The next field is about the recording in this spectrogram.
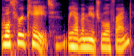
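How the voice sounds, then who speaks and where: Dog trainer lady hosting her podcast, excited and chatty, bit low pitched. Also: normal speed. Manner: enthusiastic and chatty, with fillers and restarts. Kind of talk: podcast interview.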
